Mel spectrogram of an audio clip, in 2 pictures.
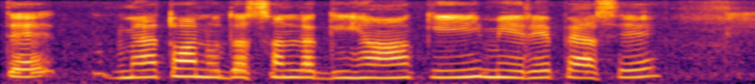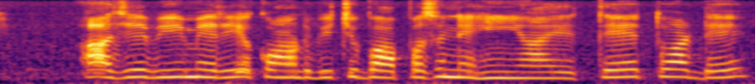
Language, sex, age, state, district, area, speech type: Punjabi, female, 30-45, Punjab, Pathankot, rural, spontaneous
